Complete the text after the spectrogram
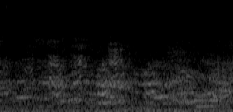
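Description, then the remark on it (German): A dense, continuous chorus of harbor seals calling at a pier down in the middle of a city, overlapping moans and grunts blending into a steady babble at moderate volume, with no clear pauses. “Seehunde, ja. Die sind an einem Anleger unten in der Stadt.”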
